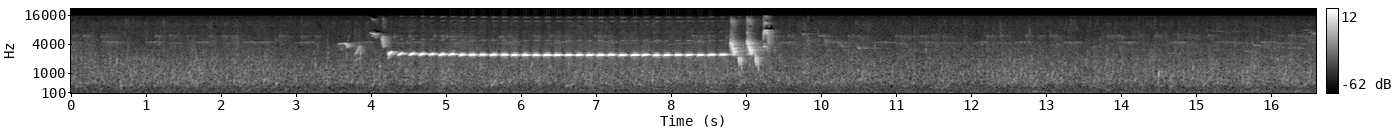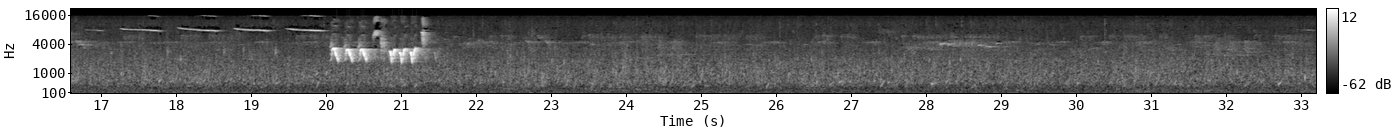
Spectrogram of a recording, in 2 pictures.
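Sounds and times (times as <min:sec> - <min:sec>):
nightingale singing: 0:03.6 - 0:09.4, 0:17.3 - 0:21.5.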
